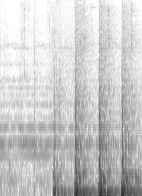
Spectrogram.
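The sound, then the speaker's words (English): Heavy knocking on a door downstairs, where Hampton waits with two fellow Panthers, about five loud, booming thuds in a steady rhythm, forceful, starting after a brief stretch of quiet background hum. “Soon there's a loud knock downstairs, and Hampton exchanges looks with the men who stand by his side.”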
